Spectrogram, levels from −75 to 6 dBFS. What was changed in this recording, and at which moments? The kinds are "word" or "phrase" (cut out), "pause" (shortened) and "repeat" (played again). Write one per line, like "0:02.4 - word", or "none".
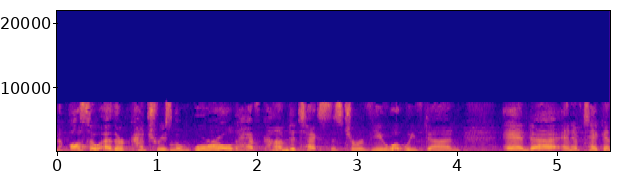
0:01.1 - word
